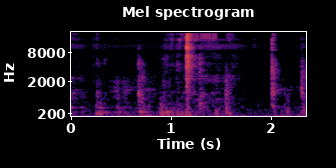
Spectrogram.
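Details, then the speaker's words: Commodore 1541 disk drive, yellowed secondhand unit, on a load attempt: faint irregular ticking and knocking as the head bangs repeatedly without reading while the light flashes; head cleaning planned, cause suspected, not confirmed. "And it will go bang, bang, bang, bang, bang. And it will do nothing. It will flash."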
